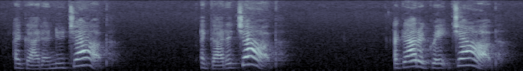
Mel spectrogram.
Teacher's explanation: Got is a verb, job is a noun. They're both content words, but job gets more stress because it's a second word.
